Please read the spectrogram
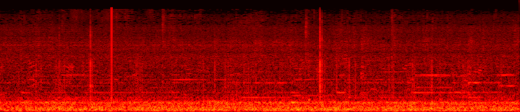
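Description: Steady low rumble of jet airliner cabin noise, heard from inside the cabin during the low approach. Faint short tones come and go above it.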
